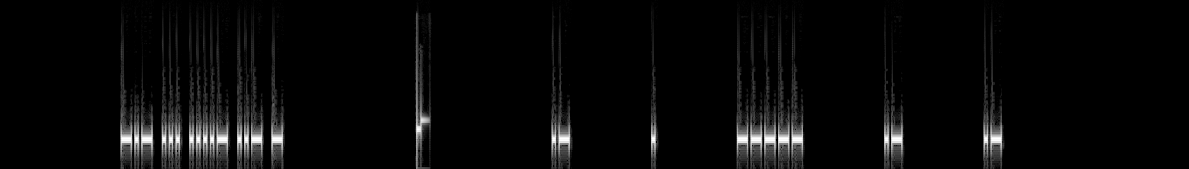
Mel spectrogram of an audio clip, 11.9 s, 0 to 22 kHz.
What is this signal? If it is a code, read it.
Morse code, heard as a keyed tone, about 36 wpm, spaced as for 15 wpm, 700 Hz. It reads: KS4UT AE0AA
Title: USA Call Signs - 5 Characters - 8x Character Spacing - 35wpm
